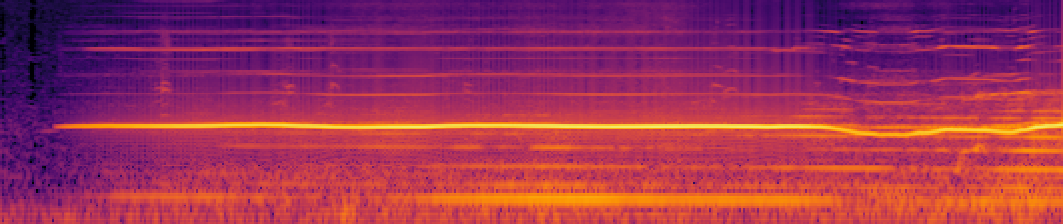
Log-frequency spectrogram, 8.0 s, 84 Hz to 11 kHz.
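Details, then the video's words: Wolves at the Wolf Conservation Center in South Salem, New York, where all 50 wolves howl together: a single smooth, sustained howl holds one steady pitch for about six seconds, then wavers and dips near the end, over a low steady hum. "When All 50 Wolves Howl"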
